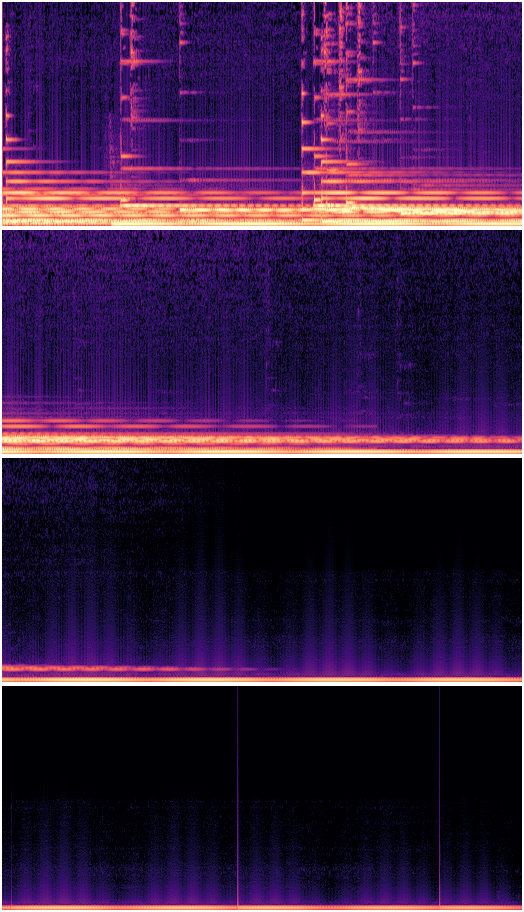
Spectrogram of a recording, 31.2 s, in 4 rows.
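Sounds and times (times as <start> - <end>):
long harmonic bell tone: 0.0 - 18.9.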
